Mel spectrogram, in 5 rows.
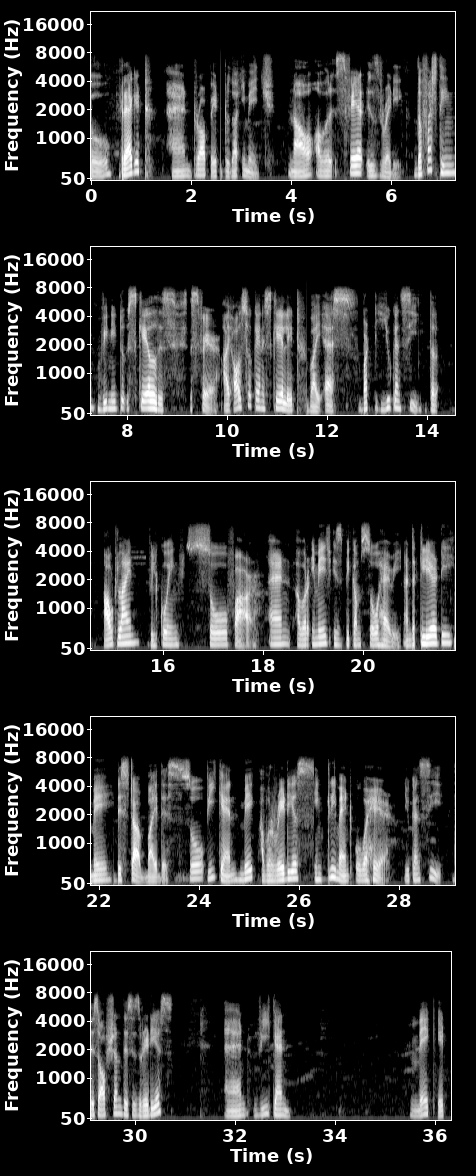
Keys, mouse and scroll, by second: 1.1-6.2 drag, 10.3 click, 12.6 s, 15.6-20.7 drag, 24.1 click, 28.7 click, 31.8-36.3 drag.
